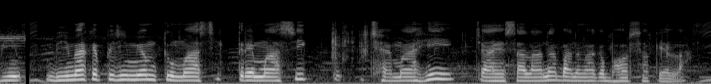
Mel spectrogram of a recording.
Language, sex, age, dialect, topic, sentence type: Bhojpuri, male, 18-24, Northern, banking, statement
